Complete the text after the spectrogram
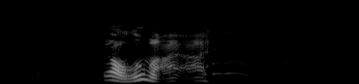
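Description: A man speaks briefly in a drawn-out, sing-song voice through a microphone.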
